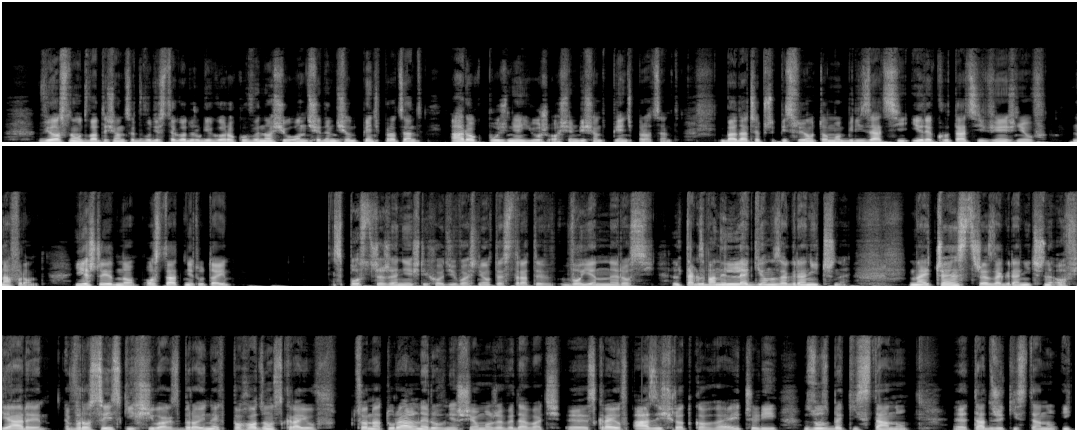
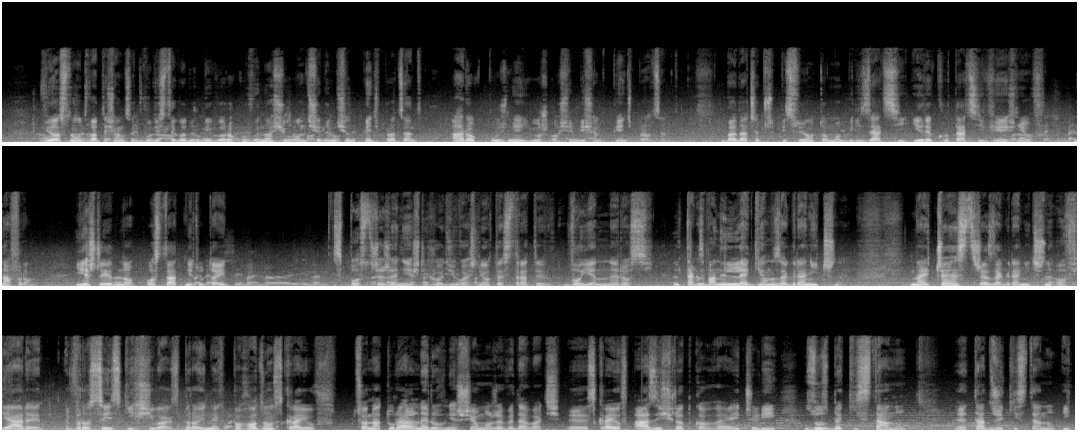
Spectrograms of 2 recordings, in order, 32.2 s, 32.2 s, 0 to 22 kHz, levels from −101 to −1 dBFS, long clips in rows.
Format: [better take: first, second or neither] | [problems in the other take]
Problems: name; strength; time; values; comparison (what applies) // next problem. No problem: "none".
first | train or aircraft noise; noticeable; throughout; 15 dB below the speech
